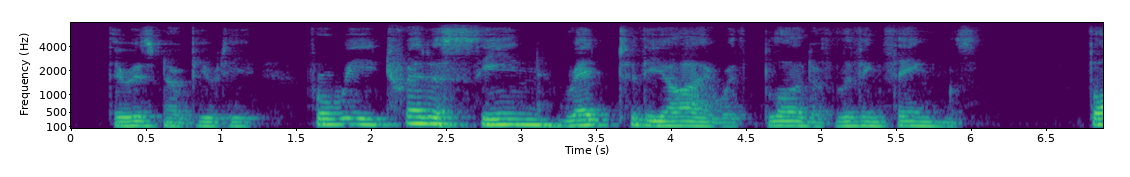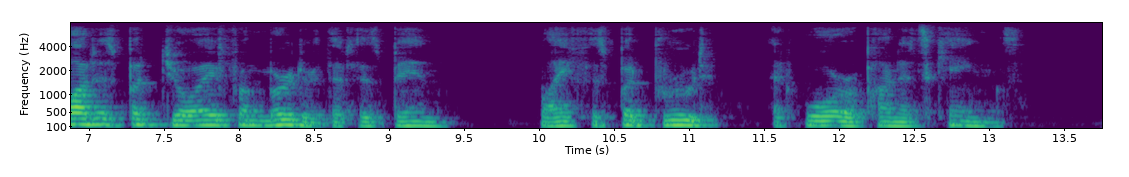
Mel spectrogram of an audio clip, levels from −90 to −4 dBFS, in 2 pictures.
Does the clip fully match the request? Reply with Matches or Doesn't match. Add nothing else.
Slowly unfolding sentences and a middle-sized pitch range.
Doesn't match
